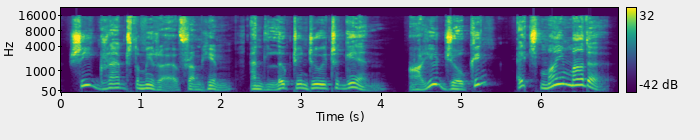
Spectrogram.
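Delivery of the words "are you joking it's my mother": outcry, very high and climbing throughout. A woman argues with the fisherman over who is in the mirror, cried out. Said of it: "she cried out".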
